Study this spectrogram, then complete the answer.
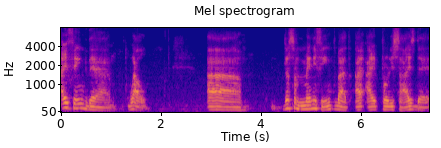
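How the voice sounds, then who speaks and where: Speaking at a very slow pace with long, frequent pauses, a man with a Spanish accent uses a fairly low pitch, lively intonation and very even loudness. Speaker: nonprofit board member. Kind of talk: panel discussion. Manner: halting, many repetitions.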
